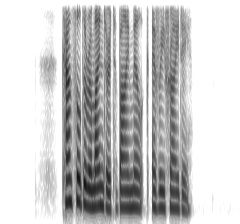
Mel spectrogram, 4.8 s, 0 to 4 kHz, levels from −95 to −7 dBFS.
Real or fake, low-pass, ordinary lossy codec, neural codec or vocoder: fake; 3.6 kHz; none; codec, 24 kHz, 0.5 kbps, DualCodec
